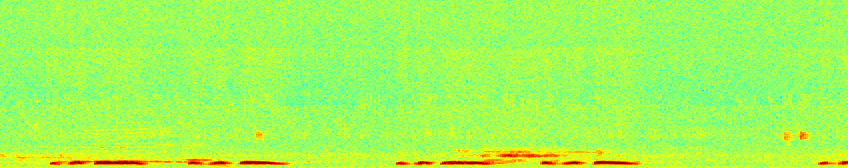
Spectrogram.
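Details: Lure spotted dove cooing to attract wild birds. Three-part phrases of short rising hoots and a drawn final coo repeat about every three seconds, with a faint higher note between phrases.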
